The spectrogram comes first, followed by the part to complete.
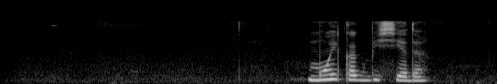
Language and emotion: Russian, neutral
